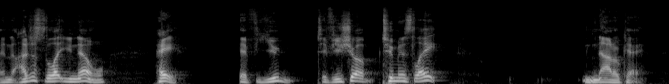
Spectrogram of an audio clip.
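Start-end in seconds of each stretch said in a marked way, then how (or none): 1.5-6.4 put-on confident tone. Describing how coaches set the standard, acting out their warning; retelling a confident warning. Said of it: "They got this confidence to them".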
